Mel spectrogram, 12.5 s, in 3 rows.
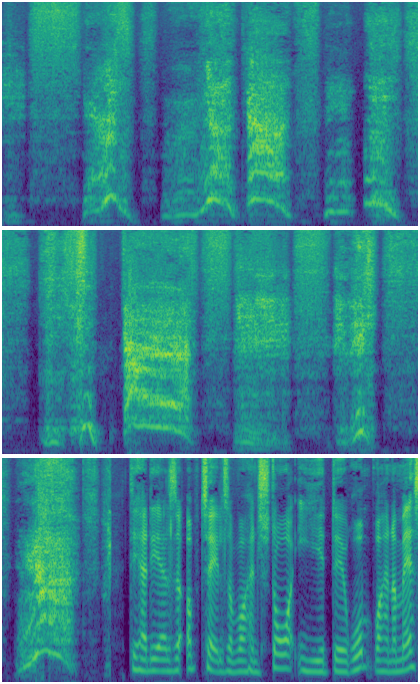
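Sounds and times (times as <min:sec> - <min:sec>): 
actor growling and grunting voicing fight scenes: 0:00.0 - 0:09.1
speech: 0:00.8 - 0:03.6, 0:09.6 - 0:12.4.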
